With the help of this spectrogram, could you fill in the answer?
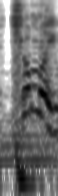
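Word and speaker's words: Cholmondeley: though and chun li says david who's texting chumley which is spelled chalmundly is in cheshire of course yeah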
